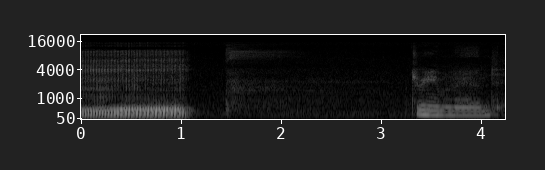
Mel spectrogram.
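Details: French Bulldog snoring indoors while asleep: two loud, rough, droning breaths with a low buzzing rattle, the first lasting about a second, the second starting after a quiet pause of roughly two seconds.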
